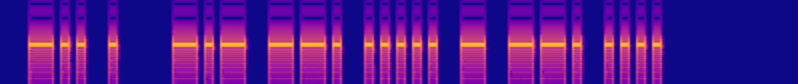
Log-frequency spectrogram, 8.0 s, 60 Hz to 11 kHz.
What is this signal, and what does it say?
Morse code, heard as a keyed tone, about 15 wpm, 700 Hz. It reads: DE KG5TGH
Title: USA Callsign DE Callsign - 6 Characters - 15wpm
